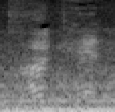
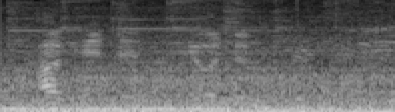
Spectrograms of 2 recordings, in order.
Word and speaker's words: Hughenden: Hughenden.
